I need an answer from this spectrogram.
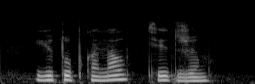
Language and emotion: Russian, neutral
